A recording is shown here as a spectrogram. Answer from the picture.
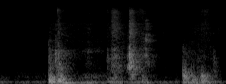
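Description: Rustling and handling noise from hands and wig hair moving close to the microphone: one burst lasting about a second, starting half a second in, and a shorter one near the end.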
